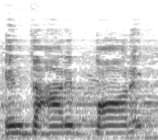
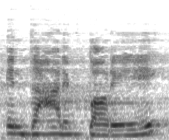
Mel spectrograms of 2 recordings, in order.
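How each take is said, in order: First: The first vowel of tarik is lengthened. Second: The second vowel of tarik is lengthened. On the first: It asks whether he knows a man named Tariq. The speaker calls it wrong. "Gara-gara alifnya dia pasang tarik" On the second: It asks whether he knows the way. The speaker calls it right. "padahal yang betul mestinya dia tanya"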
